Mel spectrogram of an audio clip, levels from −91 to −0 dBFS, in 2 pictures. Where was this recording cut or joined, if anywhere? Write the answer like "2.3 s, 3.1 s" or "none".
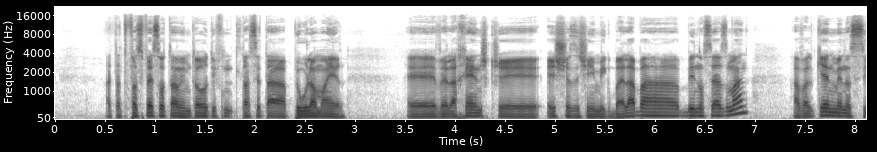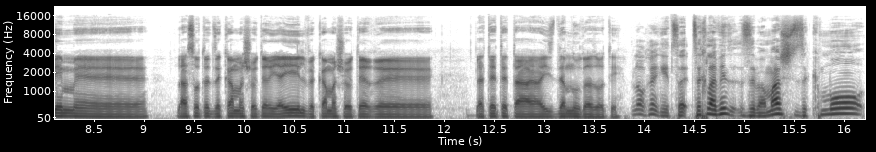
4.3 s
